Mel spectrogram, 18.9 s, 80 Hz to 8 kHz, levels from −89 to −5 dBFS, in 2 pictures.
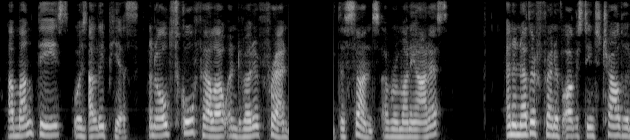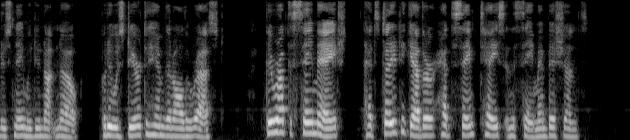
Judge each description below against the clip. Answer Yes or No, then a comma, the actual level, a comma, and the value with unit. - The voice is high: No, medium, 180 Hz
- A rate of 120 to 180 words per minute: Yes, average, 170 wpm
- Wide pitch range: No, average, 2.9 semitones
